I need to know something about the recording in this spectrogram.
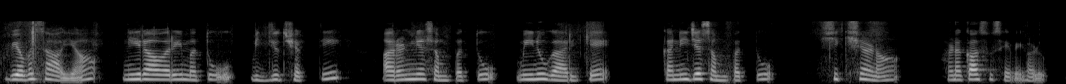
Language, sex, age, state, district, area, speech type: Kannada, female, 18-30, Karnataka, Chikkaballapur, urban, spontaneous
